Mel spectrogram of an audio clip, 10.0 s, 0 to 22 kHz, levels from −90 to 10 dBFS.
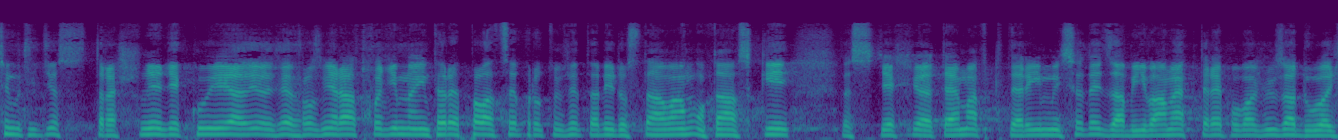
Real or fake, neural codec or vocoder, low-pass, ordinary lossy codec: fake; autoencoder, 48 kHz, 32 numbers a frame, DAC-VAE, trained on Japanese speech; 14.4 kHz; MP3, 48 kbps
